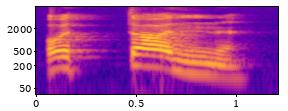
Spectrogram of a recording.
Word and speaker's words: automne: On ne prononce pas la lettre M. On dit automne.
